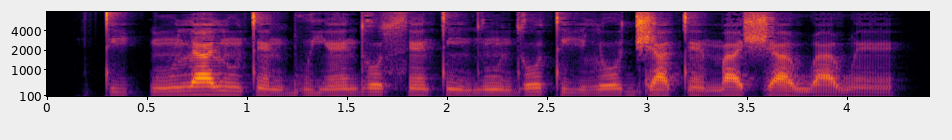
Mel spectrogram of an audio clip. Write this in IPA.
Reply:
ti˨ k͡pũ˨˦ la˦lũ˧tɛ̃˨ ɡ͡bu˨jɛ̃˨˦do˦˨ sɛ̃˧tĩ˨ dũ˨do˧ti˨lo˧ d͡ʒa˦tɛ̃˧ma˦ ʃa˦˨ wa˨wɛ̃˨

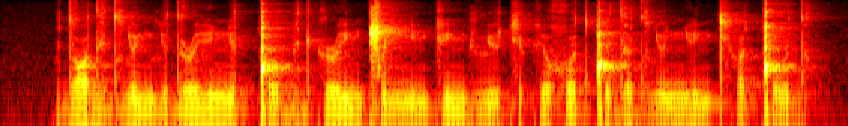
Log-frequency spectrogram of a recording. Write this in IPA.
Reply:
dɔdid ʎʌnʲʎʊ dɹi ɲʌdǃʊbid kɹinʲǁʌnʲ ɲʌnʲkinʲbʊ lʲʊ cəkiχʷʌdǃid ədʎʌ ɲinʲcʰʌ ǃʊd

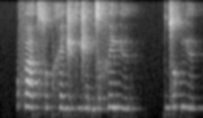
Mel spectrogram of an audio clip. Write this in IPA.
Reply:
faːt͡ssop xɛd͡ʒɛt͡sd͡ʒeːʔd͡zə femʲɨ | d͡zopmʲɨ

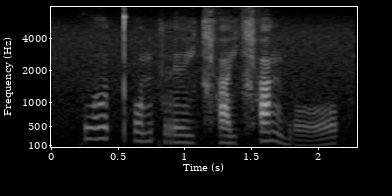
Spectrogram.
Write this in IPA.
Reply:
kwɤː˥˩t̚pʰo˦˥n kreː˧jt͡ɕʰa˧jt͡ɕʰa˥˩ŋ boː˩˦

